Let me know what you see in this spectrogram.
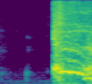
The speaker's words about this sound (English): Let me cough really quick. Well tested.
